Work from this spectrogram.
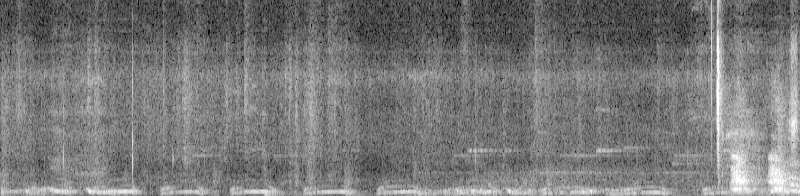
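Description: Racing pigeons coo in a steady repeating series of soft, low rolling calls close by, one after another for several seconds, with a brief clatter near the end.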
